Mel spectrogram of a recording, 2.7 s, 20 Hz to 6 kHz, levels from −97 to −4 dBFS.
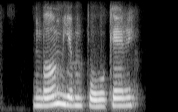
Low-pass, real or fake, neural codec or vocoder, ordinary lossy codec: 5.4 kHz; real; none; Opus, 16 kbps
